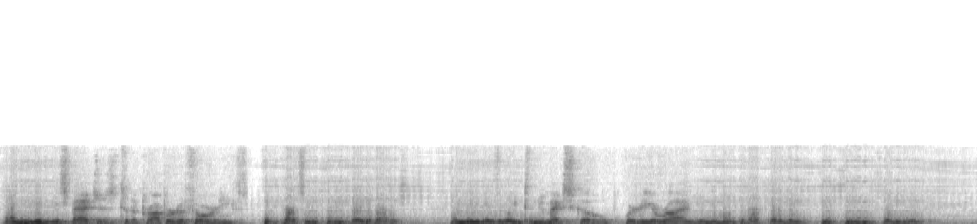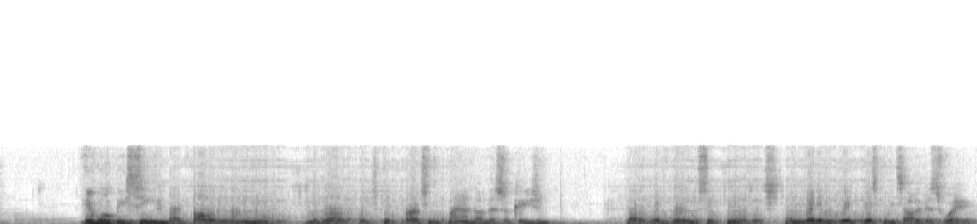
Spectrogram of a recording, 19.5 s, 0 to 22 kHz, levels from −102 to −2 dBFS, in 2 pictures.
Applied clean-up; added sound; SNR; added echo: neural separator model SepFormer DNS4.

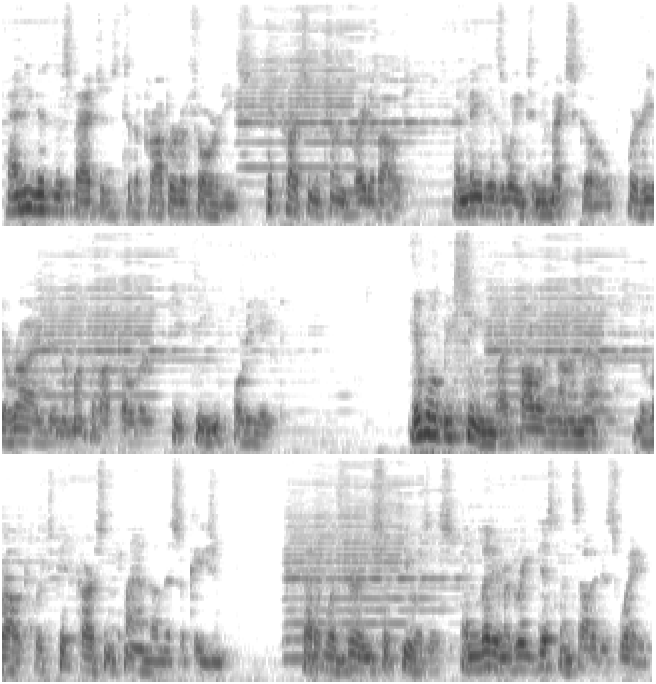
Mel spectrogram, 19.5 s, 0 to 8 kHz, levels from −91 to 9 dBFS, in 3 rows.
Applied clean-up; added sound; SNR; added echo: classical method WPE with log-MMSE.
